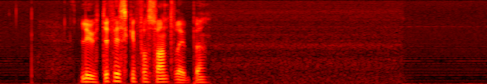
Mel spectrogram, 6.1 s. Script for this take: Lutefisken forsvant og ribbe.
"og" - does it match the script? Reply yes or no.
yes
